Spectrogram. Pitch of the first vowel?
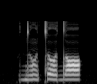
low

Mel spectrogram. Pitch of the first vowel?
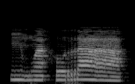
low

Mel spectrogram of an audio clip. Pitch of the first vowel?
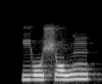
high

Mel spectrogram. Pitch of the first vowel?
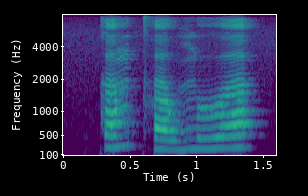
rising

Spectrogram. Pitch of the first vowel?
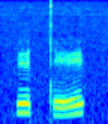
falling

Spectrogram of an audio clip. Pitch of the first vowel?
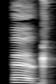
falling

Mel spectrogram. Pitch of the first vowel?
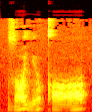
rising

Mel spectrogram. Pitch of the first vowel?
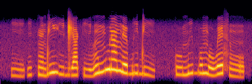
low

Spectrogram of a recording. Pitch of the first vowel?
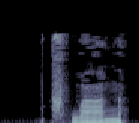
rising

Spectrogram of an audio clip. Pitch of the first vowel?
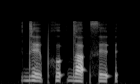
falling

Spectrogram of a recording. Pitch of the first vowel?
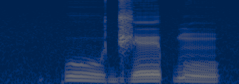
falling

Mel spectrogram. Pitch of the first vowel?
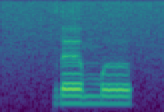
high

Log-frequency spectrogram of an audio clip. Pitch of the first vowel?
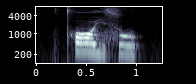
falling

